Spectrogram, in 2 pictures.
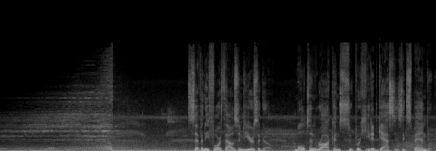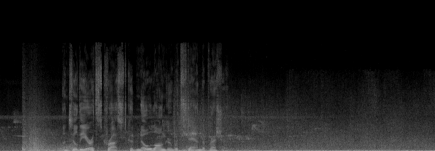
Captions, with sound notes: [birds shrieking] Seventy-four thousand years ago, molten rock and super-heated gases expanded, [thunder] until the earth's crust could no longer withstand the pressure... [deep rumble] [birds singing]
